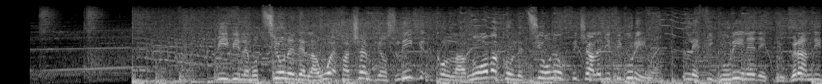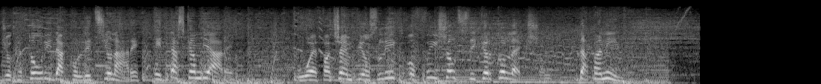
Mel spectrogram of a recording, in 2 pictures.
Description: Male
young adult male,
guy next door,
smooth
Television Spots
